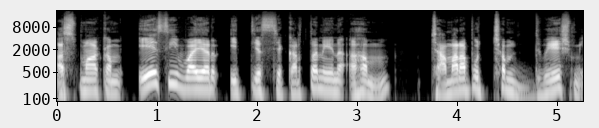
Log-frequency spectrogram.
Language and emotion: Sanskrit, angry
